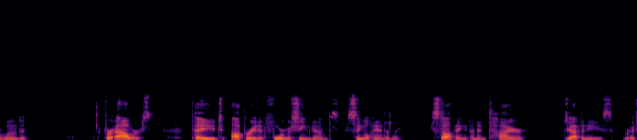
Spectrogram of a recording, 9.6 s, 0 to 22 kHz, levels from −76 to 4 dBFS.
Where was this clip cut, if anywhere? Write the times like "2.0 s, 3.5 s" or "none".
none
